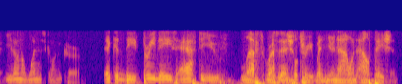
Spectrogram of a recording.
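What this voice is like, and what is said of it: New York accent. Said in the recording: “people have been making fun of me, my New York accent, saying axe.”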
